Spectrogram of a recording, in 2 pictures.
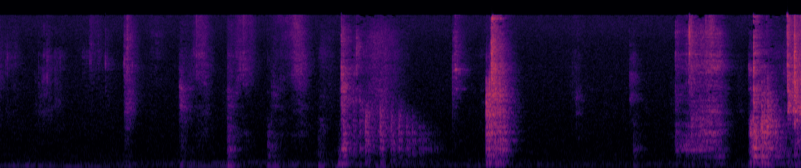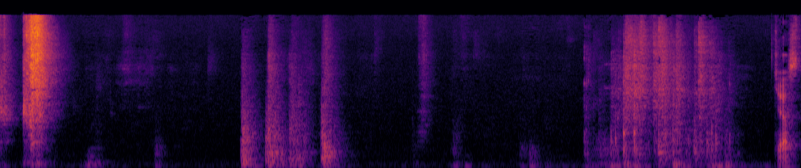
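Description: Kapton tape pulled off its roll and stuck down on a wooden workbench: several short rasping pulls of tape among light clicks and handling knocks.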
